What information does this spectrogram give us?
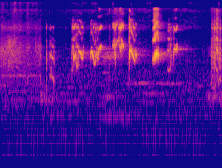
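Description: An Australian parrot chatters in quick, high, squeaky chirps, a rapid run of bright notes after a brief quiet start, ending with a short scratchy burst.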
